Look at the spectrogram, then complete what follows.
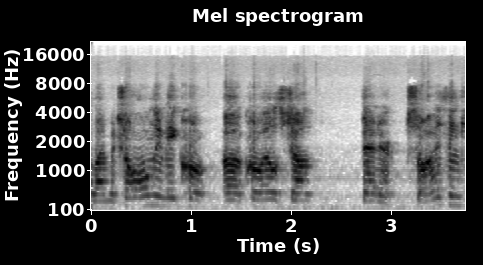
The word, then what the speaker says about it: Crowell: It's Crowell.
